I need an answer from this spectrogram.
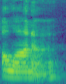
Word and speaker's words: Alana: Alana. We're going to hit Alana. the A's very hard, like Chicago.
